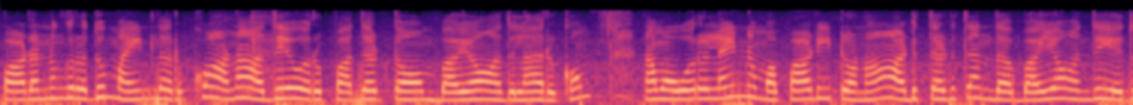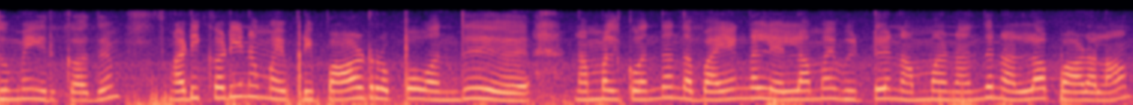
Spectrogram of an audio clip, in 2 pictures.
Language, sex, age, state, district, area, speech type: Tamil, female, 18-30, Tamil Nadu, Sivaganga, rural, spontaneous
